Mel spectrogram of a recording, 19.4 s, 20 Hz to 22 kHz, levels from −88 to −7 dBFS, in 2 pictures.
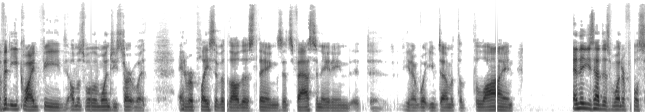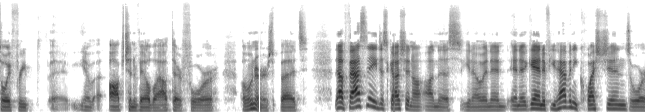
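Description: Speech with gaps between stream segments. Hard-edged silent holes fall at 1.36, 3.37–3.41, 5.41–5.43, 7.43–7.47, 9.46–9.51, 11.53–11.56, 13.56–13.58 and 15.58 s. Each lasts 14 to 49 ms, and they recur every 2 s. Segment timestamps leave small spaces that playback fills with silence. No audio is lost.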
